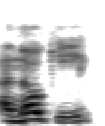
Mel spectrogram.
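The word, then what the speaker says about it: אנכי: to exist i am is either anki sometimes pronounced anoki or it's or it's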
